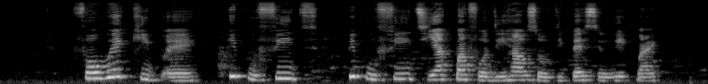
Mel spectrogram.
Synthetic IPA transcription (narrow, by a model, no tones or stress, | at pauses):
fɔwekʰipɛ | pipufit | pipufitjak͡pafɔdiɦaʊsɔvdipɛsĩnwek͡pa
